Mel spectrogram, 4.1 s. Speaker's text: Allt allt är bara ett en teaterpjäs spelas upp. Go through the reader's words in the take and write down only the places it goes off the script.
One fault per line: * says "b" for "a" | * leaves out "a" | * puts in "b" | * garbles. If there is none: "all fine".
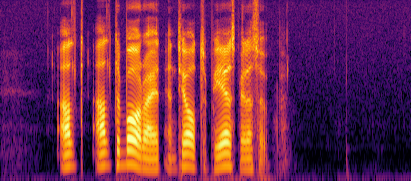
all fine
